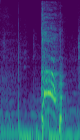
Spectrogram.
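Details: Cough.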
